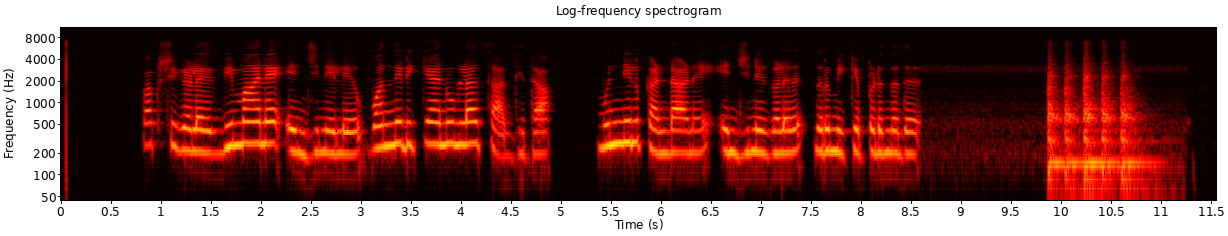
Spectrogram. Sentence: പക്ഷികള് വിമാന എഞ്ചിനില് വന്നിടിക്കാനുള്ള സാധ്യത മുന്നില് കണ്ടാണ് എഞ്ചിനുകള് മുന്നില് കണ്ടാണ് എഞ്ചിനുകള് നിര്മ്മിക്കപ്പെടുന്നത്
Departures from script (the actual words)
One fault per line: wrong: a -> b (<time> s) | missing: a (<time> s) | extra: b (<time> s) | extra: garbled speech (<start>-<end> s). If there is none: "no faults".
missing: മുന്നില് കണ്ടാണ് എഞ്ചിനുകള് (7.3 s)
